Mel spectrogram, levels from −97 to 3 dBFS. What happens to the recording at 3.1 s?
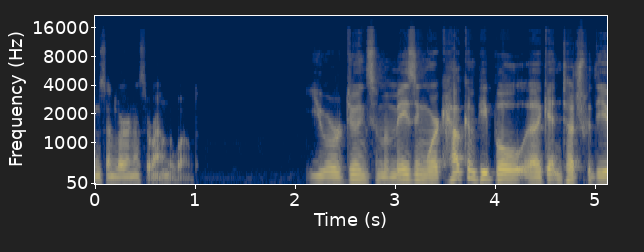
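Nothing goes wrong at 3.1 s; the speech carries on intact through that moment.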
